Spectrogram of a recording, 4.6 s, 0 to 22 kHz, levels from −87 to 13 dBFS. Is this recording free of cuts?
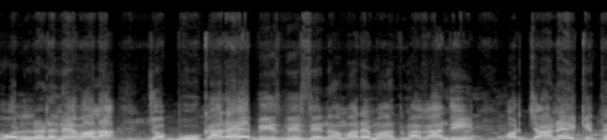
yes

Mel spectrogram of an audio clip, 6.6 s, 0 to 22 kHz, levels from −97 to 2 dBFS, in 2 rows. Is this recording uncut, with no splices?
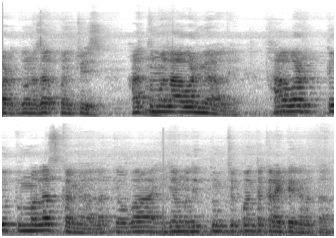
yes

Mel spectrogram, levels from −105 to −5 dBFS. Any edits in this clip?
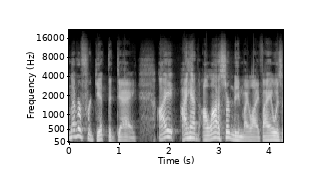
no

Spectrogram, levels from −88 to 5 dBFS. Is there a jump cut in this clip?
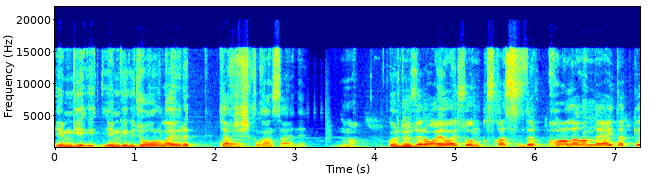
yes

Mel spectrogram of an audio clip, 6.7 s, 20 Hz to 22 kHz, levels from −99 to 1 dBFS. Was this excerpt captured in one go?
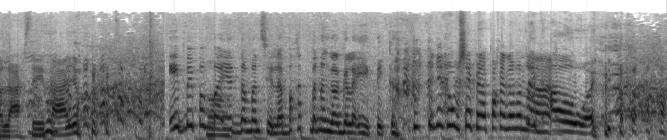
no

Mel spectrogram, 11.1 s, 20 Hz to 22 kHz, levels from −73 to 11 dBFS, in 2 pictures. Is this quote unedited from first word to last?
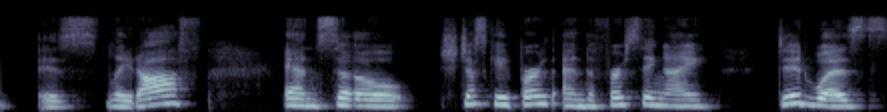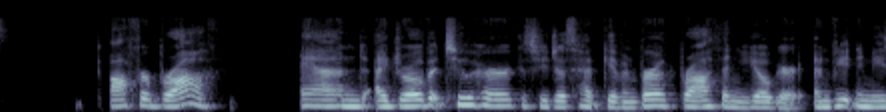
yes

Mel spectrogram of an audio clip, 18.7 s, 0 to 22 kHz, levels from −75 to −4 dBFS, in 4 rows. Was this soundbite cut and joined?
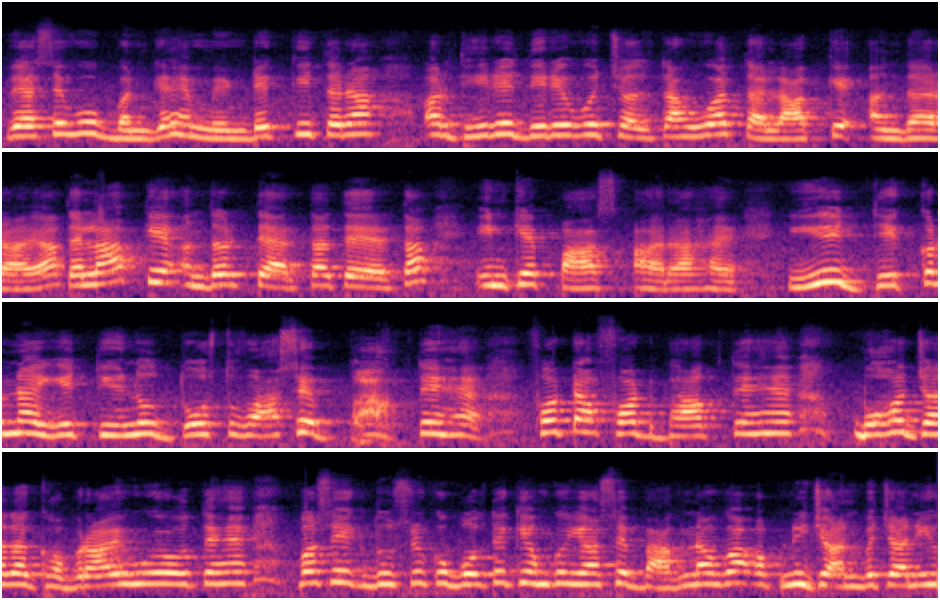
no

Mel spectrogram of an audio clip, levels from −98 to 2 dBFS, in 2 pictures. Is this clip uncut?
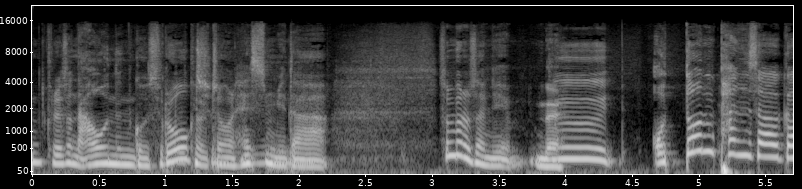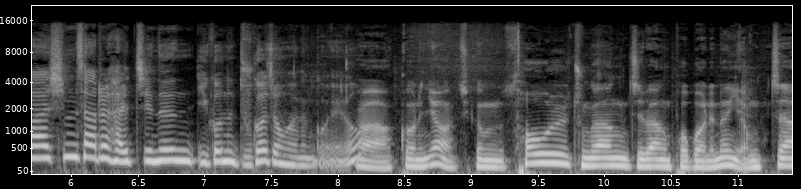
yes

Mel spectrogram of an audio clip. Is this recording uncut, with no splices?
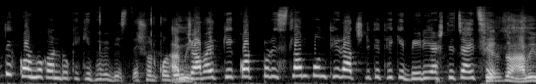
yes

